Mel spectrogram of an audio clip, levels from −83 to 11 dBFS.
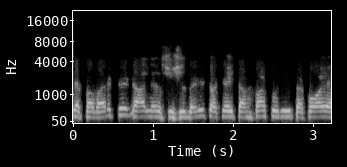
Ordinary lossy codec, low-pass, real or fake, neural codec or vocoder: Opus, 32 kbps; 7.2 kHz; real; none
